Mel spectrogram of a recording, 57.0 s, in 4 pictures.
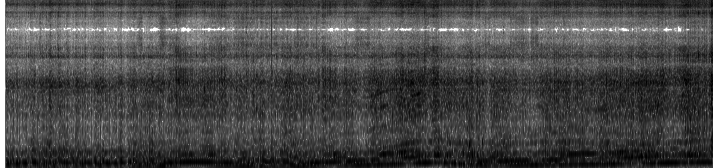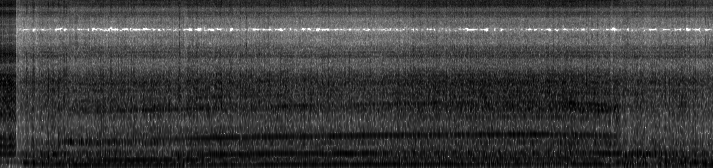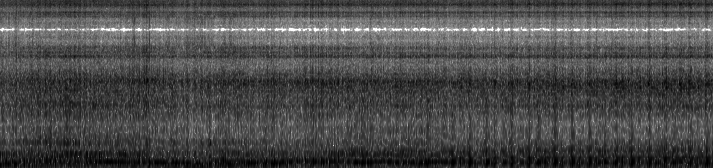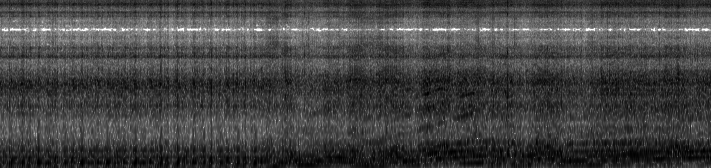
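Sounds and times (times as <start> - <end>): wind and road noise: 0.1 - 40.3
sports car engine revving: 0.1 - 57.0.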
